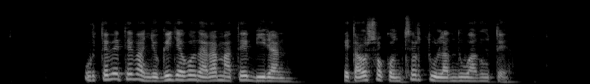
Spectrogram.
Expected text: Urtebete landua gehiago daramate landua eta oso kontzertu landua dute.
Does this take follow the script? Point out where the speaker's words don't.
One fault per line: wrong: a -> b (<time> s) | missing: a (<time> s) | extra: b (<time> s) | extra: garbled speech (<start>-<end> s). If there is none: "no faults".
wrong: landua -> baino (1.4 s)
wrong: landua -> biran (2.6 s)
